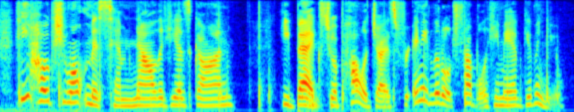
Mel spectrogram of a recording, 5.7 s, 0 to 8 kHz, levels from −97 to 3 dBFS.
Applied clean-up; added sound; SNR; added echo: neural mask model RNNoise.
